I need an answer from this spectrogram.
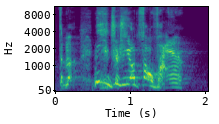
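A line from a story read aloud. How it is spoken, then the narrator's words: Calmly. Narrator (Chinese): 可二蛋心平气和地说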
